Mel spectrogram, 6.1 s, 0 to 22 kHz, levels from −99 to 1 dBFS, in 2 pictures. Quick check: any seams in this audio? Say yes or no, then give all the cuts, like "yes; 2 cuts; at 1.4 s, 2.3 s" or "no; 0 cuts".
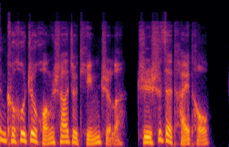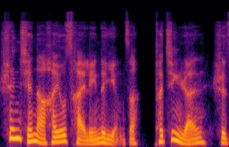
yes; 3 cuts; at 1.8 s, 2.9 s, 5.0 s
